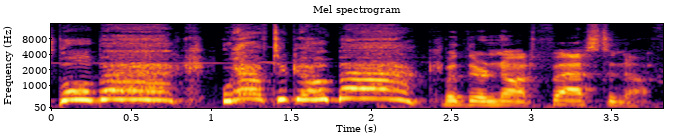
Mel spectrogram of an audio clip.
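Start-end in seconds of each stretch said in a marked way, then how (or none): 0.0-2.4 panicked shout. A narrator's reading. Captain ordering the retreat, panicked shout. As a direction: scream for retreat. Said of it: "yells to the remaining ninjas".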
